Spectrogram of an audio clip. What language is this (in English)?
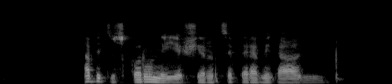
Czech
